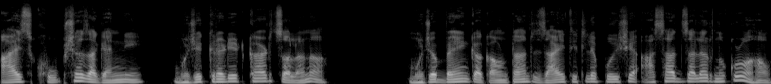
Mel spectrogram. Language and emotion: Goan Konkani, sad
